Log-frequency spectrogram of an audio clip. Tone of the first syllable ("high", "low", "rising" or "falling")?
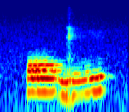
high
